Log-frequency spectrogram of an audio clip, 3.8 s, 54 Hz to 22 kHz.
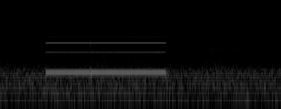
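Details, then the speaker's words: Prototype hands-free electrolarynx worn around the neck, demonstrated: the motor activates when the sensors deviate too far from their original position, with potentiometers changing pitch; a steady mid-pitched electronic buzz lasting about 1.5 seconds. "when the sensors are deviate too far from the original position it activates the motor and then using the potentiometers you can change the pitch"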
